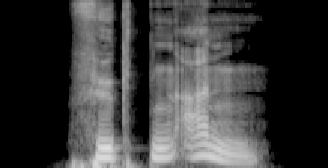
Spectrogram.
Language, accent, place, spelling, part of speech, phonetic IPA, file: German, Germany, Berlin, fügten an, verb, [ˌfyːktn̩ ˈan], De-fügten an.ogg
- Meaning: inflection of anfügen: 1. first/third-person plural preterite 2. first/third-person plural subjunctive II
